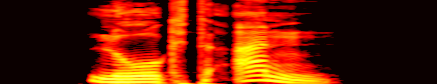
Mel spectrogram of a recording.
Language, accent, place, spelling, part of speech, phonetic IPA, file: German, Germany, Berlin, logt an, verb, [ˌloːkt ˈan], De-logt an.ogg
- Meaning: second-person plural preterite of anlügen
